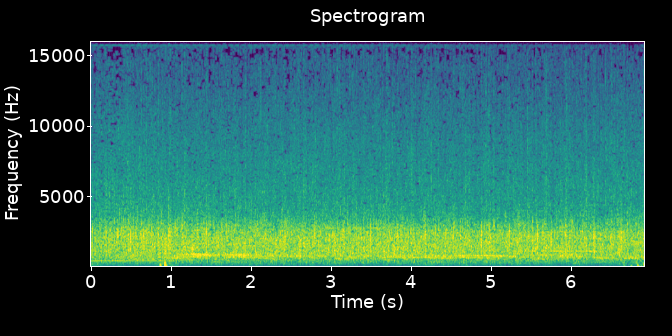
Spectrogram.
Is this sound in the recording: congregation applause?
yes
